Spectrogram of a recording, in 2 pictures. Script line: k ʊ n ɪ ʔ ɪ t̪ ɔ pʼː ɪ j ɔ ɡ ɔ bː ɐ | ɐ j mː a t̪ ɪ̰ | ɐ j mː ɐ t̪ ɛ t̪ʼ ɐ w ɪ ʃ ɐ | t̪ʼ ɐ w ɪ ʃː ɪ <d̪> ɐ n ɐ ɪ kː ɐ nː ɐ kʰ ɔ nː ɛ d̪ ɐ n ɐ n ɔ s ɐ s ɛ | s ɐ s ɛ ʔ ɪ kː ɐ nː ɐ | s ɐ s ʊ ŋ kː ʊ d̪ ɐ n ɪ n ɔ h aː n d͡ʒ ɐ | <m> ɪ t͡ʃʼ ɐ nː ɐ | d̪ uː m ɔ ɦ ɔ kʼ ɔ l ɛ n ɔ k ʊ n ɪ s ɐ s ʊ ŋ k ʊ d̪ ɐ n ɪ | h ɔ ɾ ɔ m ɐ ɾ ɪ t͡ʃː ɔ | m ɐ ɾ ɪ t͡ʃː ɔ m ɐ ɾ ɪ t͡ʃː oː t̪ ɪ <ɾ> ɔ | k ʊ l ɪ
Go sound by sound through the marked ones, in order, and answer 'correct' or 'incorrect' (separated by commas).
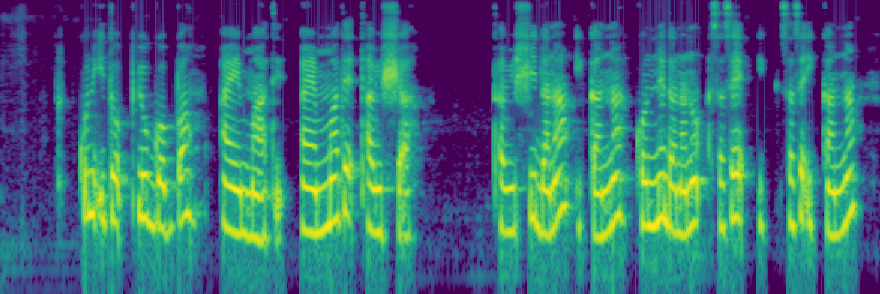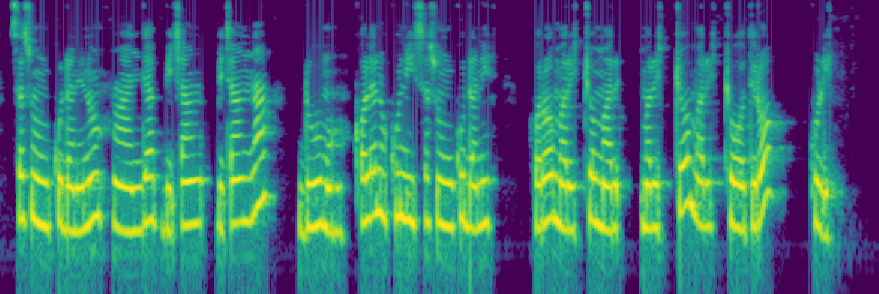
correct, incorrect, correct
